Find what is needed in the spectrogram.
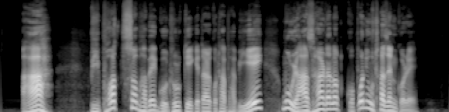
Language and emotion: Assamese, disgusted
